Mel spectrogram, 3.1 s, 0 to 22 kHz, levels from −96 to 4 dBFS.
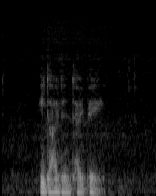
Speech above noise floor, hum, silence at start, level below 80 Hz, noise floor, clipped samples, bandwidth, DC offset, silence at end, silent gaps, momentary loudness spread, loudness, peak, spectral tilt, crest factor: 35 dB; none; 0.8 s; -56 dBFS; -76 dBFS; under 0.1%; 13 kHz; under 0.1%; 1.05 s; none; 7 LU; -42 LUFS; -24 dBFS; -8.5 dB/octave; 20 dB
